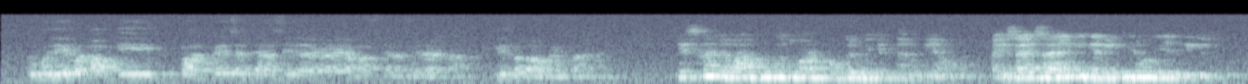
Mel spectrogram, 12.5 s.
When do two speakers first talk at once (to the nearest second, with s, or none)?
none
